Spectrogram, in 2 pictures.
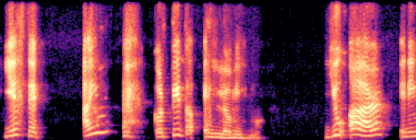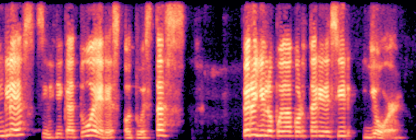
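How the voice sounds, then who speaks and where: Woman, teacher, recorded lesson, clear bright tone, patient explaining. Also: sits high, big pitch swings, a little slow. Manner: patient step-by-step explaining, checks in often. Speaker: English teacher.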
